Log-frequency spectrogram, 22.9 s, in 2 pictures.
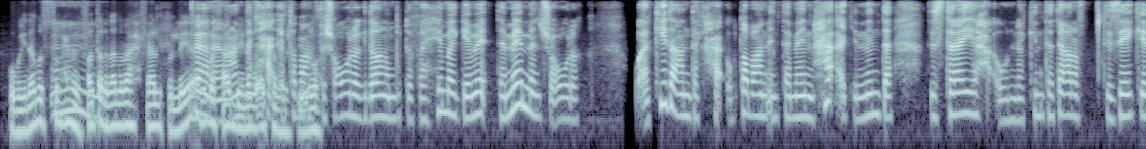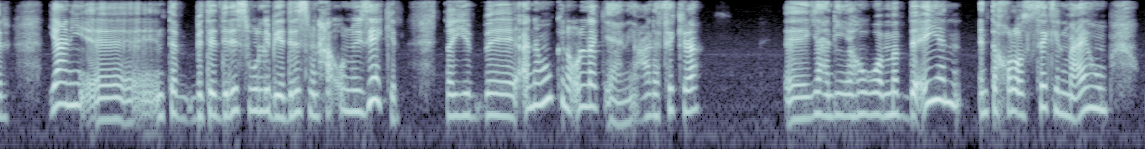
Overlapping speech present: Yes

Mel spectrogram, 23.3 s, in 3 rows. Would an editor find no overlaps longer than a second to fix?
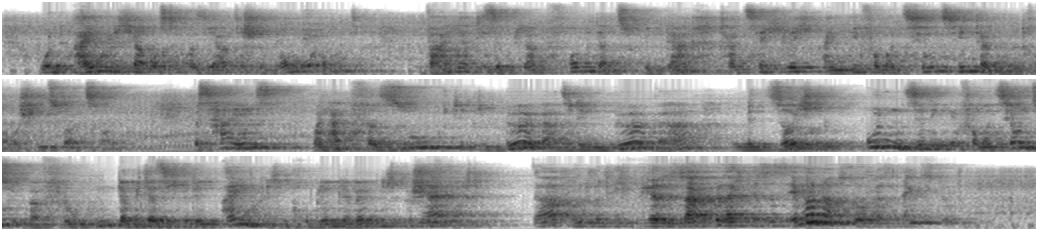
Yes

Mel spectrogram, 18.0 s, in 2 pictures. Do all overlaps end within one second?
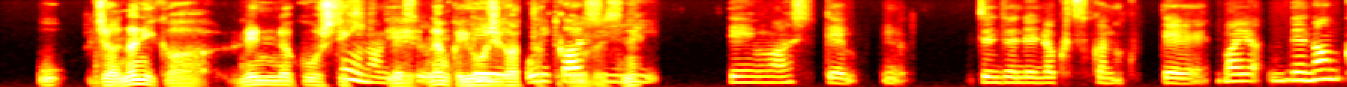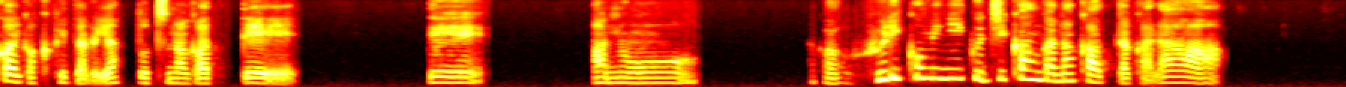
No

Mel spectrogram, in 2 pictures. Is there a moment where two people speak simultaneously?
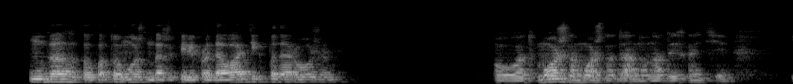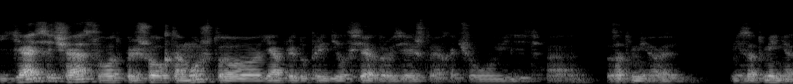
No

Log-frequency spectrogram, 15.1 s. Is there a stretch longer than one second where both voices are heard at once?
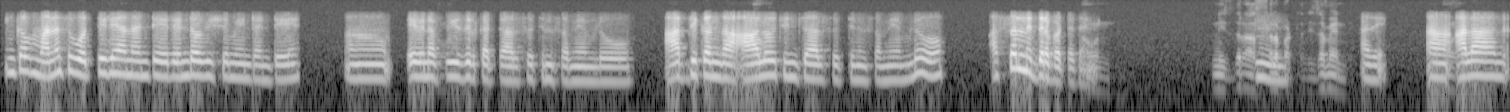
No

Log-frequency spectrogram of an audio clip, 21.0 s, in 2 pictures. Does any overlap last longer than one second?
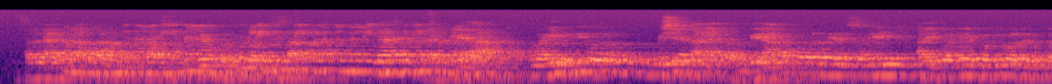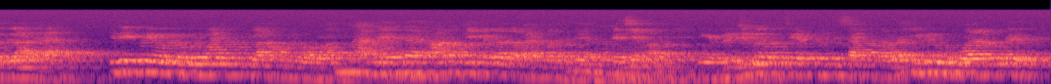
Yes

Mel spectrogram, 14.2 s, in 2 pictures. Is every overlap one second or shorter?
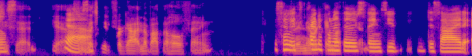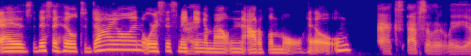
No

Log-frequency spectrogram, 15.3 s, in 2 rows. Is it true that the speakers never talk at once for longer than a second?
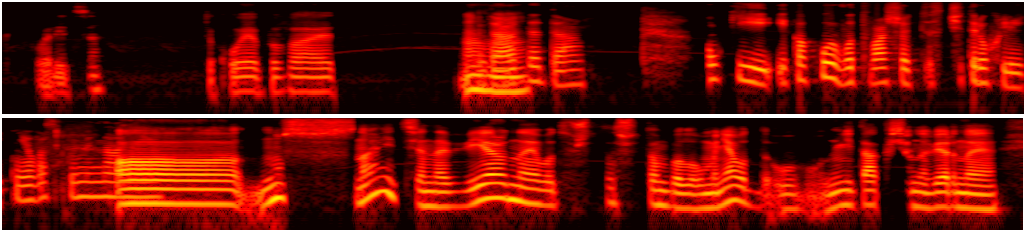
Yes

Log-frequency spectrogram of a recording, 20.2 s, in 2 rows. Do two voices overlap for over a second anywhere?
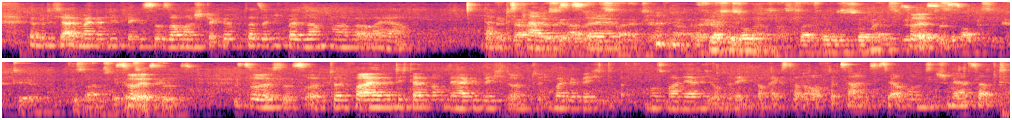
Yes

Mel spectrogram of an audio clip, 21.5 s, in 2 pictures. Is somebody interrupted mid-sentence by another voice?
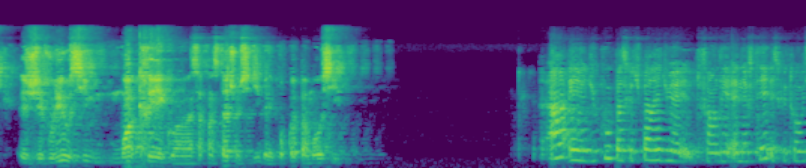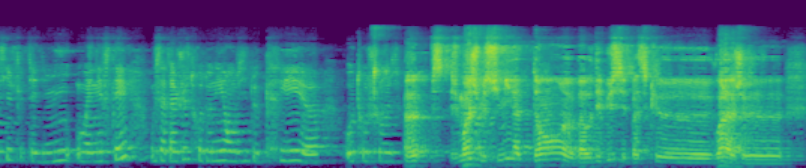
No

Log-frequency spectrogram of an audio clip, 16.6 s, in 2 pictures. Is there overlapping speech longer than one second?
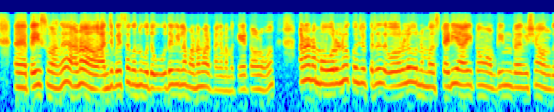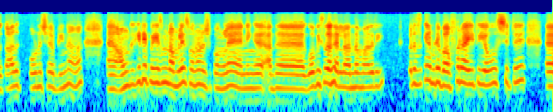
No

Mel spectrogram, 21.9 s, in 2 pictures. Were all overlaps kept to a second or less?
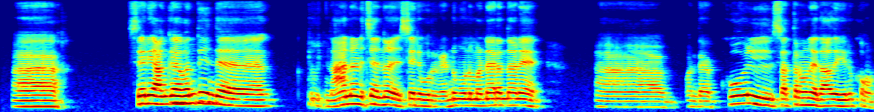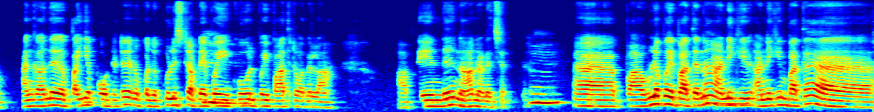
Yes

